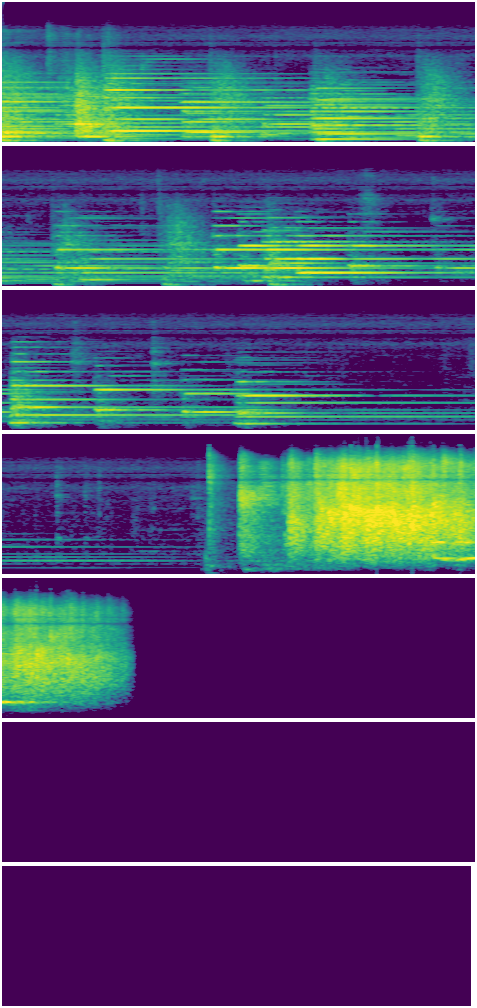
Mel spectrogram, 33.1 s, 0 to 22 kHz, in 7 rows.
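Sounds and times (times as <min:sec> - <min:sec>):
folk instrumental with piano notes: 0:00.0 - 0:15.8
audience applause: 0:16.4 - 0:20.3.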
